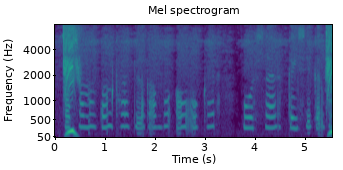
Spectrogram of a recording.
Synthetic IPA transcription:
səbsəmekonkʰaʈləɡa̰boʔao̰kəɾ | posəɽkəɪsekə̰ɾbo

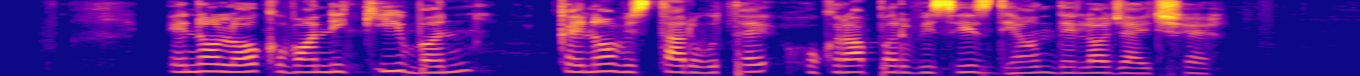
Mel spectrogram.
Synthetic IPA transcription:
enolɔːkʰʋãːnikiːbən | kəɪnãʋɪst̪aːɾɦoːt̪ʰɛhokɾapəɾʋɪʃeːʃd̪ʱjaːnd̪eːlɔd͡ʒaːjt͡ʃʰeː

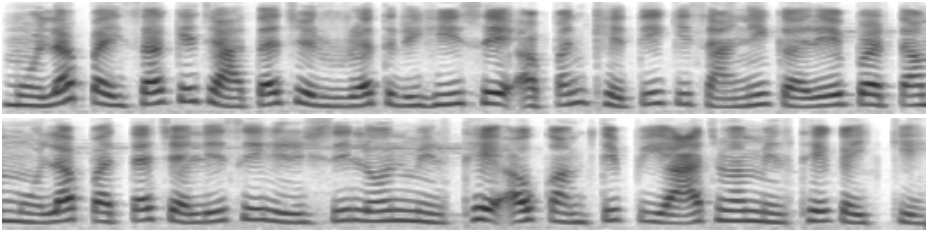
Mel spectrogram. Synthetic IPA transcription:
moːlapəɪsaked͡ʒaːt̪ad͡ʒɐɾuːɾət̪ɾɪɦiseʔɐpənkʰeːt̪ikɪsaːnikɐɾepɐɾt̪amoːlapɐt̪ːət͡ʃɐlisiɦɾɪʃiloːnmɪlt̪ʰeʔɔːkɐmt̪ipijaːt͡ʃmẽmɪlt̪ʰekɐɪkeː

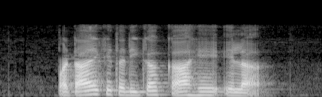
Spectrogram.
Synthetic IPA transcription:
pɐʈaːekʰet̪ɐɾiːkakaːɦeʔɪla̰ː

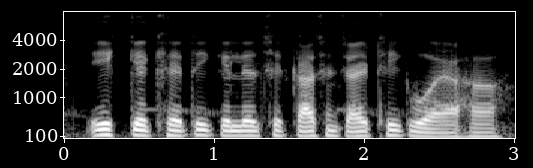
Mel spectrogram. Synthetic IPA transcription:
ɪkːekʰeːt̪ikelelt͡ʃʰit̪̚kaːsə̃nt͡ʃaːiʈʰiːkbojaɦa

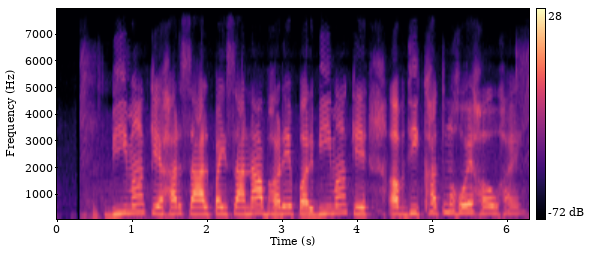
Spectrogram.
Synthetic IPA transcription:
bimakeɦəɾsalpəɪsanabʱəɽepəɾbimãkeəbd̪ʱikʰət̪mɦoeɦəwɦəj

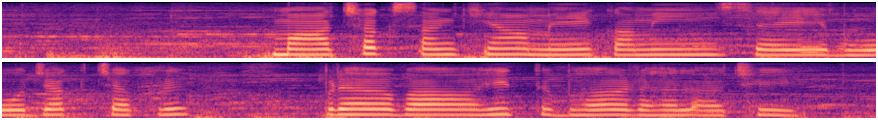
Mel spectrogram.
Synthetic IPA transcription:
mat͡ʃʰəksəŋkʰjamekəmisəbʱod͡ʒəkt͡ʃəkɾ | pɾəʋaɦit̪bʱəɾəɦəlat͡ʃʰɛ

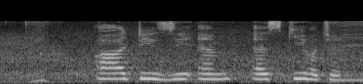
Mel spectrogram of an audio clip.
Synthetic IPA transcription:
aːɾʈiːziʔem | eskiɦot͡ɕe

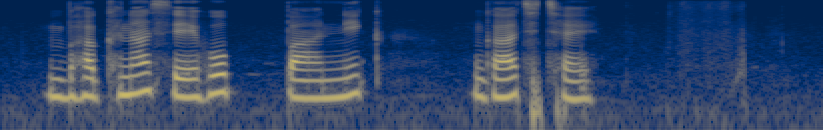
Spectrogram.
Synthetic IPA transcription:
bʱəkʰnaseɦo | paːnɪk | ɡaːt͡ʃʰt͡ʃʰɛ

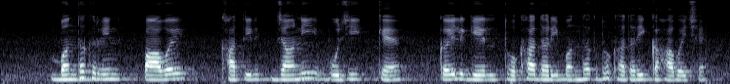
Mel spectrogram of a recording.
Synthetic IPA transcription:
bənd̪ʱəkɾinpaʋə | kʰat̪iɾd͡ʒanibud͡ʒʱikẽ | kəɪlɡeld̪ʱokʰad̪ʱəɾibənd̪ʱəkd̪ʱokʰad̪ʱəɾikəɦabəjt͡ʃʰɛ

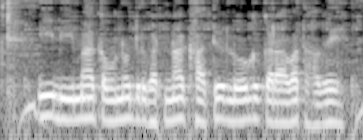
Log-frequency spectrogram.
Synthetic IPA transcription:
iːbiːmaːkɐʋnoːd̪ʊɾɡʱəʈnakʰaːt̪ɪɾloːɡkəɾaːʋət̪ɦɐʋeː

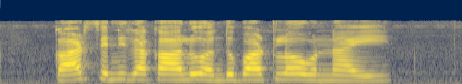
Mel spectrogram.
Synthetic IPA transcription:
kaːɾɖsenːiɾɐkaːluɐnd̪ubaːʈulo̞ːunːaːji

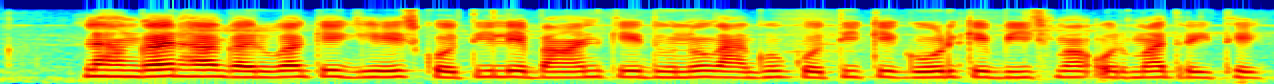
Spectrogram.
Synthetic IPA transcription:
ləə̃ŋɡəɾɦəɡəɾuʋakeɡʱeːd͡ʒkoːt̪ileːbaːnked̪uːnoɡaːɡʱukoːt̪ikeɡoːɽkebiːt͡ʃmãʔʊɾmət̪ɾɐɦit̪ʰeː

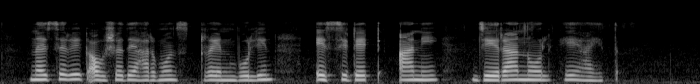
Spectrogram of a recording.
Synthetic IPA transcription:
nəjsəɾikə̰wɕəd̪eɦaɾmonsʈɾenboliːn | esiɖeʈaɽ̃i | d͡ʑeɾanolheaɦet̪

